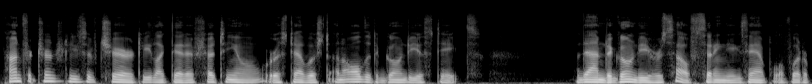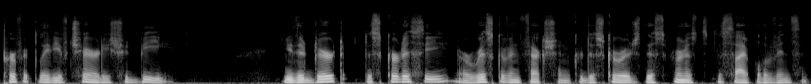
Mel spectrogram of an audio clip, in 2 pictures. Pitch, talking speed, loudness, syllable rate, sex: 105 Hz, 165 wpm, -19 LUFS, 6.0 syllables/s, male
